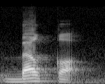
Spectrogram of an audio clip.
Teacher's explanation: Dalam posisi mati maka terdengar suaranya memantul. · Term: huruf qa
